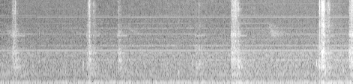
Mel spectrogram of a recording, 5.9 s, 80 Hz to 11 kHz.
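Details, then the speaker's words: Dodge Sprinter that can't exceed 40 mph, with dash lights on and power loss. Turbo actuator lever cycled by scan tool gives faint, uneven clicks and light clacks and moves freely. Actuator wiring good, turbo vanes not stuck. Normal turbo actuator operation. "So the lever on the actuator is moving. So this is good. This tells me that the wiring of the actuator is good."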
